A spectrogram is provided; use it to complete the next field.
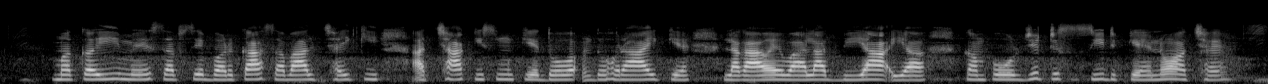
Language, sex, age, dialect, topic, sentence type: Maithili, female, 18-24, Angika, agriculture, question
